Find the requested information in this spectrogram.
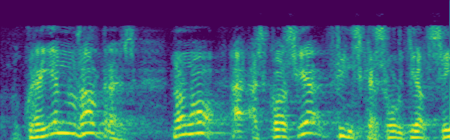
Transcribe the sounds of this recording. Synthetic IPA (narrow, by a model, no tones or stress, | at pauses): kɾəiəmnuzalˠt̪ɾəs | nonoəʔəskɔsiəfinskəsuɾt̪iəlˠsi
